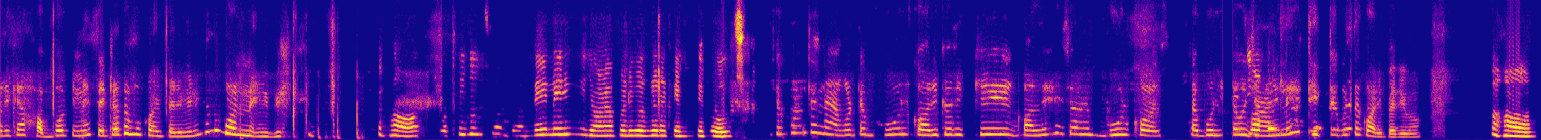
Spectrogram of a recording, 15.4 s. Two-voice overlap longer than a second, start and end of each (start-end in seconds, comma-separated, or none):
none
